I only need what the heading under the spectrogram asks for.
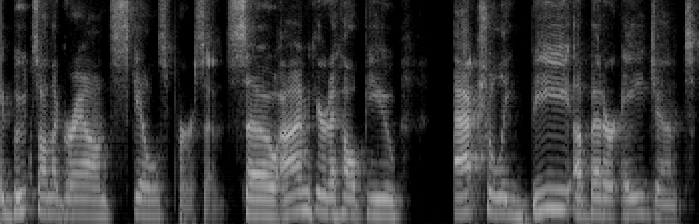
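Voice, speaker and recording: In a Southern US accent, a woman with a fairly low pitch talks at a very slow pace and fairly even intonation against a quiet background. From North Carolina. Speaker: real estate agent and coach. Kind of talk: webinar presentation.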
